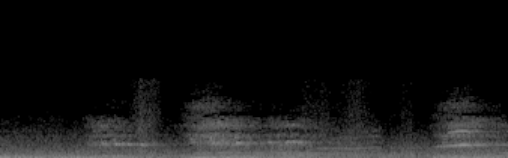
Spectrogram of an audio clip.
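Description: A bird of prey screeches.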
